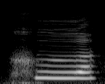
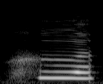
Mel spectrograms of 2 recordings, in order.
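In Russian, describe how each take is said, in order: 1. Тон высокий и ровный. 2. Тон высокий и ровный.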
